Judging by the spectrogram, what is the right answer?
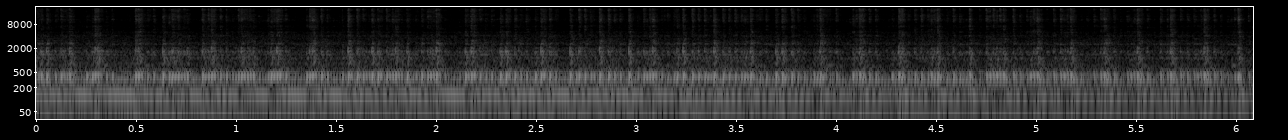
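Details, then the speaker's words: Mercury 25 HP two-stroke outboard idling rough and coughing, beat stumbling; cause small damaged reed valves, replaced with Boyesen Power Reeds. "they're small and that caused the rudder the motor running rough and make it cough too"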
